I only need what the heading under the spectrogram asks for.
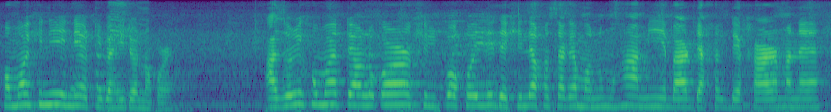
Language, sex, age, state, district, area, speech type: Assamese, female, 45-60, Assam, Majuli, rural, spontaneous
